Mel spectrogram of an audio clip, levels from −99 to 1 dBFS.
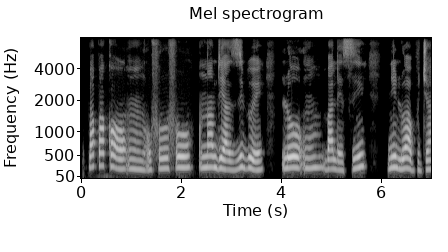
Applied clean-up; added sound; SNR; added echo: neural mask model DeepFilterNet 3.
